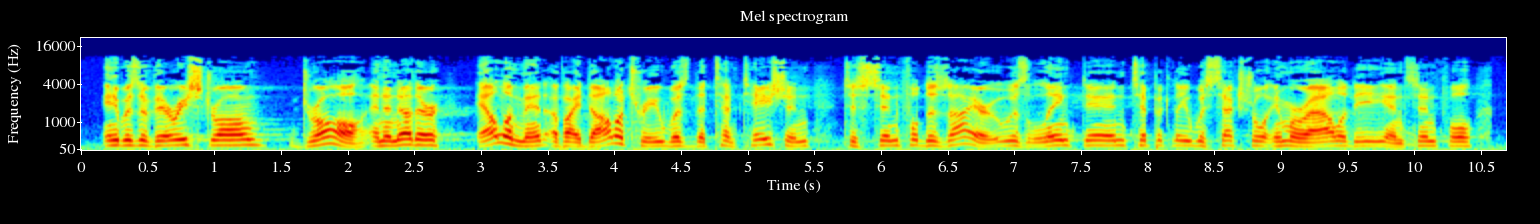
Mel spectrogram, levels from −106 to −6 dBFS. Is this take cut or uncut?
uncut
